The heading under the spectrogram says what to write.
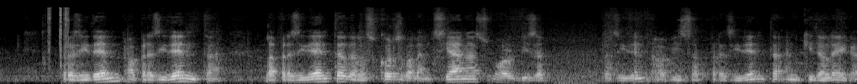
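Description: Cable scratch noise runs from 0.44 to 0.71 s. Dense, ragged bursts of noise rustle over the speech, sitting about 10 dB below it. The likely cause is a worn cable, connector or control being moved, so that its contact resistance jumps about rapidly and injects irregular noise into the signal path for that quarter-second.

A call audio freeze follows from 5.53 to 6.00 s, probably because packets were held up in transit and the jitter buffer ran dry. The receiver stretched the last sound it had into a fading buzz or hiss lasting 440 ms, never reaching full silence. When the delayed audio arrived, speech resumed exactly where it had stopped, so nothing is lost. The gap simply adds 440 ms of delay.

A skip ahead occurs at 6.33 to 6.37 s. Roughly a tenth of a second of speech vanishes, and the sides of the jump are stitched together with only about 10 ms of fill. Later audio was already waiting while an earlier stretch was dropped, either in transit or by an overflowing jitter buffer, so playback leaps forward.

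Jitter buffer slow-down follows from 6.57 to 7.23 s. To rebuild its reserve, the receiver repeated individual pitch periods and slivers of pause many times over, adding 122 ms. Speech in this stretch plays at about 83% speed while keeping its pitch, so sounds come out drawn-out rather than lower.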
